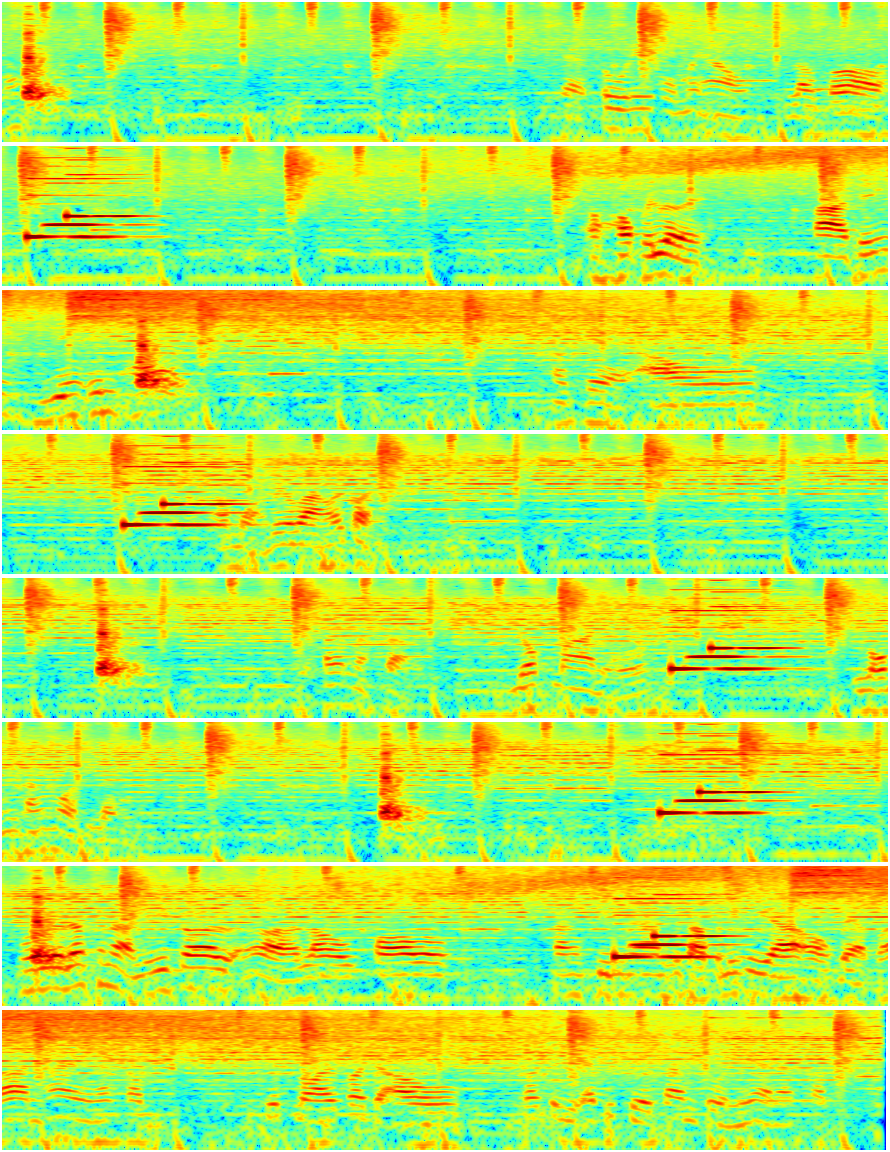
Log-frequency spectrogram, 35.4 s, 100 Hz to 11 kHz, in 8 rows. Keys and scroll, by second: 1.0 w, 4.8 w, 7.5 w, 10.7 w, 14.7 d, 15.1 w, 18.6 a, 21.9 w, 25.7 w, 27.3 a, 29.0 d, 32.2 a.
